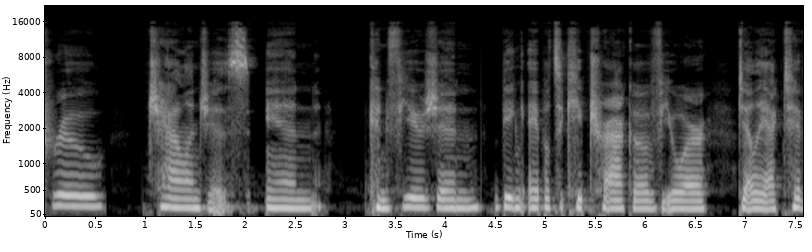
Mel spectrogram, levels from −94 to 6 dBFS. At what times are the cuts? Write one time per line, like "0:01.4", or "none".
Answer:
0:04.4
